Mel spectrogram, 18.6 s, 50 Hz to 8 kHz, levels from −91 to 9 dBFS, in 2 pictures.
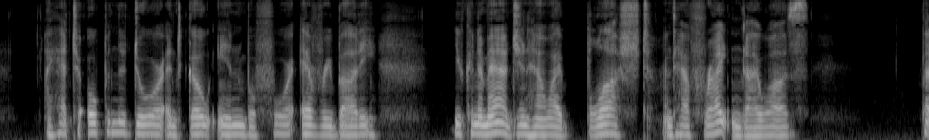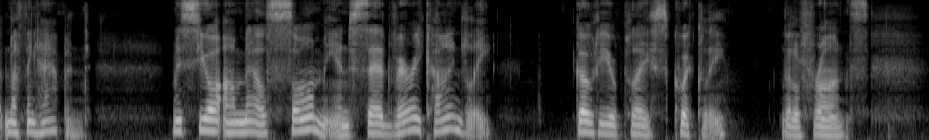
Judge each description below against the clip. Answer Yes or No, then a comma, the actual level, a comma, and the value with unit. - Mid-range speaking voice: Yes, medium, 150 Hz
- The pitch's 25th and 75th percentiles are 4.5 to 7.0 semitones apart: No, average, 3.9 semitones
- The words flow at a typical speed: No, slow, 130 wpm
